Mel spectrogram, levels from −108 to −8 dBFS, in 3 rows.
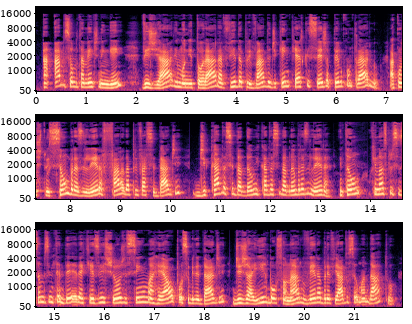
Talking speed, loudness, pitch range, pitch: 140 wpm, -14 LUFS, 195-240 Hz, 215 Hz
